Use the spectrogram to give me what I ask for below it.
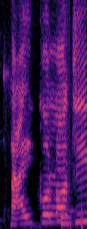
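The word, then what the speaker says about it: psychology: না clear yes স্যার সাইকোলজি বানানে P silent থাকে ওকে ওকে চলো আচ্ছা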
